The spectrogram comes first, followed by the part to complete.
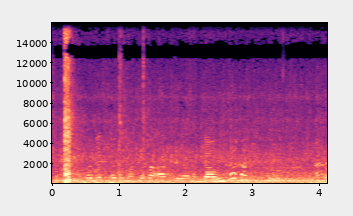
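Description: Outdoor street ambience: faint voices of passers-by over a steady background hiss, with one sharp knock about a quarter-second in.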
